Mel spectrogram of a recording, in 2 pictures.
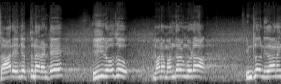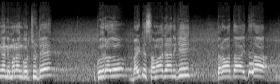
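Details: Adult male speaker; normal voice.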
